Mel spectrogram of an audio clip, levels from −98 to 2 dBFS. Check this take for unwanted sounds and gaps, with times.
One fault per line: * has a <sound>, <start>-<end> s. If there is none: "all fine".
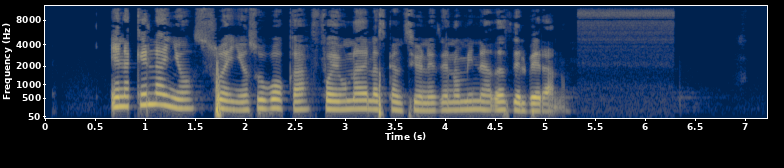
all fine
